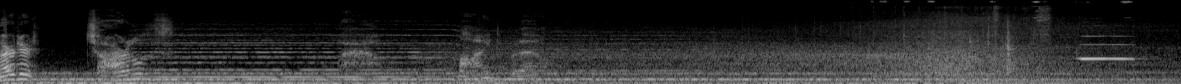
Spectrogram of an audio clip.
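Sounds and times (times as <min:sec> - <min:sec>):
speech: 0:00.0 - 0:01.9, 0:04.6 - 0:05.5
vehicle engine idling while pulling into a driveway: 0:00.4 - 0:11.8
bright electronic beep: 0:10.3 - 0:11.4.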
